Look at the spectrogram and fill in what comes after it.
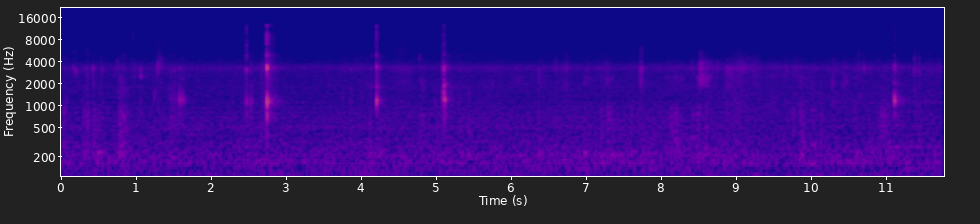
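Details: White Frenchie puppy Lily chows down hard on a favourite treat, snuffling like a piglet. Soft smacking and munching run throughout, broken by a few loud crunches around the middle and near the end, with a faint room hum beneath.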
